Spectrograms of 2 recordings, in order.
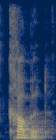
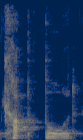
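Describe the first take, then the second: First: It does not sound like cup plus board. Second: It sounds like the words cup and board. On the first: The speaker calls it right. "Two syllables" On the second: The speaker calls it wrong. "I know the word cup, I can see, and I know the word board, so I'm going with cupboard"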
